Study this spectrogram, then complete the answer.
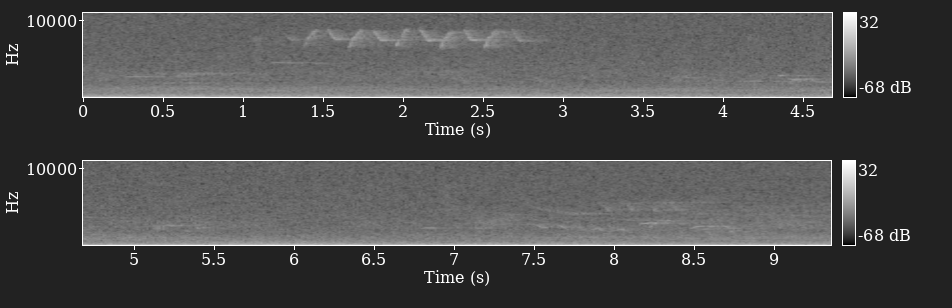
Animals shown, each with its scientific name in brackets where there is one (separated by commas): Rose-breasted Grosbeak (Pheucticus ludovicianus), Wood Thrush (Hylocichla mustelina), Black-throated Blue Warbler (Setophaga caerulescens), Black-and-white Warbler (Mniotilta varia)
